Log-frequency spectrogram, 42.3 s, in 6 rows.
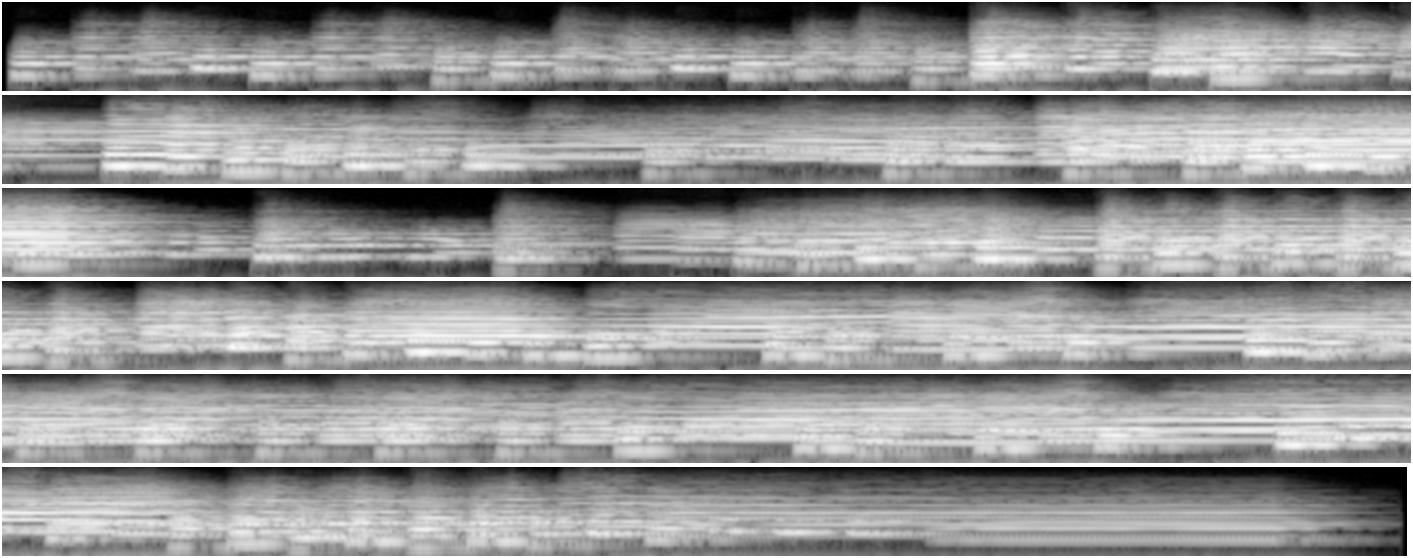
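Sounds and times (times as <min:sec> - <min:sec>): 
brass quintet playing: 0:00.0 - 0:42.2.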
